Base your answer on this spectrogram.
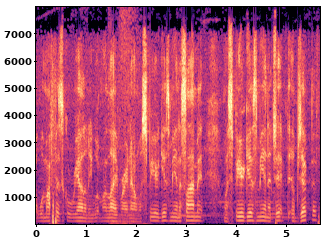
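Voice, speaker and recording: A man's voice: mid-range voice, sharp tone. Rambling young man, spiritual gaming talk. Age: 20s. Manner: rambling, repeats phrases, many "you know what I mean" fillers. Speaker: streamer. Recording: noticeable background noise.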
